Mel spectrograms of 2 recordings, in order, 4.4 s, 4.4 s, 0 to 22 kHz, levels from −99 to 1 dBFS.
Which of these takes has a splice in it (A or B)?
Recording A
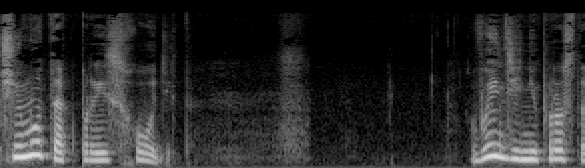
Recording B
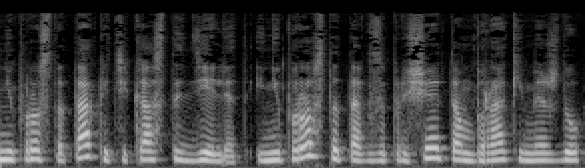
A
